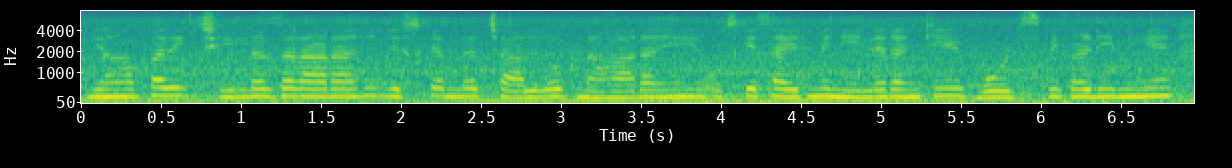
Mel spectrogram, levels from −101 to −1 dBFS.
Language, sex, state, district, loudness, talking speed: Hindi, female, Bihar, Darbhanga, -13 LUFS, 215 wpm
